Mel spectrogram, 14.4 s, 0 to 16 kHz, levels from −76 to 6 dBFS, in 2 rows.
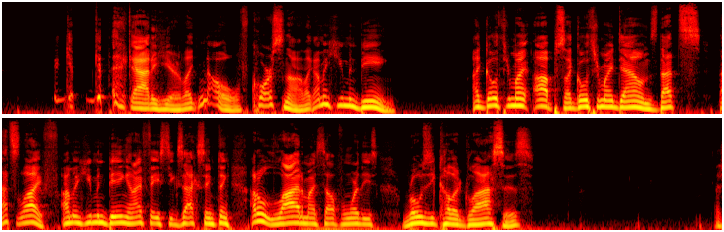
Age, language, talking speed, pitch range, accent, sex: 30-49, English, 220 wpm, 100-145 Hz, American, male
